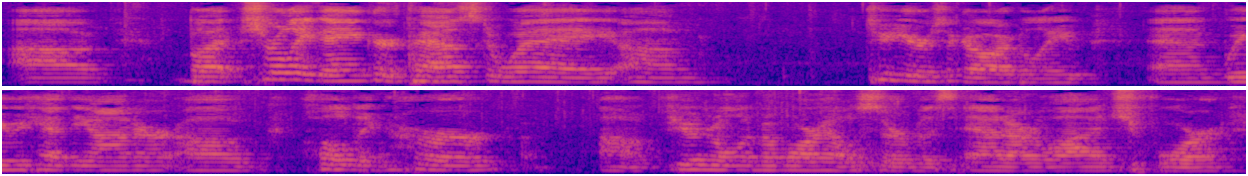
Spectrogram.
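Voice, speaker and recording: A woman giving an informal report at a club meeting, rambling with many fillers and pauses. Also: low-pitched, fairly even intonation, slight background noise. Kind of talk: casual spoken report. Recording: roomy hall, speaker far from mic.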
